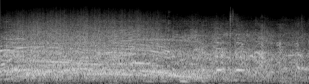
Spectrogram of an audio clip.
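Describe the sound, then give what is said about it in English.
A large studio audience lets out loud, sustained booing to vote that Kenneth Williams is not virtuous, a dense wall of voices filling the whole stretch with some scattered laughter mixed in. “They booed your...”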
